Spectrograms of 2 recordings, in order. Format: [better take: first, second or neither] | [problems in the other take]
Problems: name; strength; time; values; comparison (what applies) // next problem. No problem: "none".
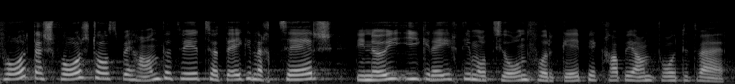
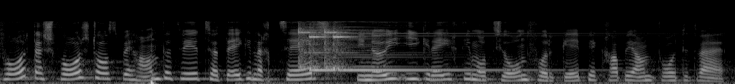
first | background sound (Doorbell); 2 dB below the speech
